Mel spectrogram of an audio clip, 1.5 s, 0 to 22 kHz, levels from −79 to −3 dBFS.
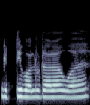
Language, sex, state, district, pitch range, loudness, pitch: Hindi, female, Bihar, Vaishali, 220-230 Hz, -16 LUFS, 220 Hz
